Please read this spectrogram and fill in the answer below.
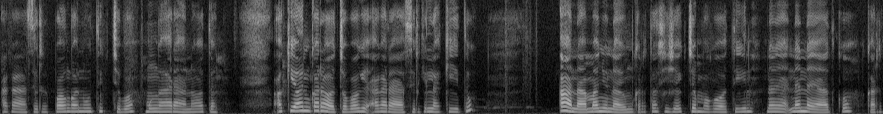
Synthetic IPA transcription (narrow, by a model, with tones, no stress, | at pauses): a˨ka˨si˨ɾpɔ˦ŋɡɔ˦nu˦ti˦k̚t͡ʃe˨bɔ˦mu˦ŋa˦ɾa˨nɔ˦tɔ˨n | a˦ki˦ɔ˦nkɔ˦ɾɔ˨t͡ʃɔ˨βɔ˦ke˦ʔa˦ka˦ɾa˨si˨rki˦la˨ki˦tu˦ | a˦na˨ma˦ɲu˨na˨ju˨mka˨rtɔ˦si˨ʃ̬e˦k̚t͡ʃe˦mɔ˨kɔ˦ti˦nnɛ˦na˨ja˨tko˦ka˨r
